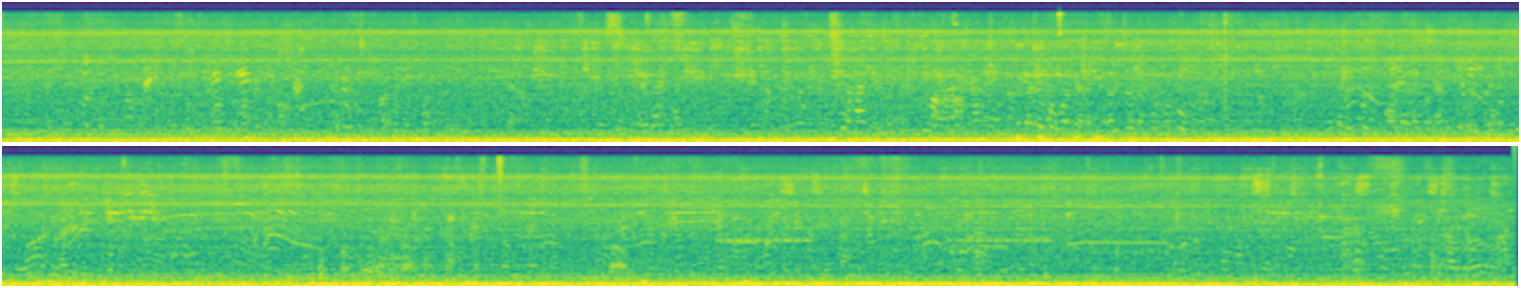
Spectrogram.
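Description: Steady low rumble of a KTMB Shuttle Tebrau passenger train running, heard from inside the carriage, with a few short thin high tones in the second half.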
